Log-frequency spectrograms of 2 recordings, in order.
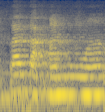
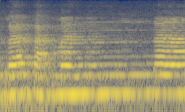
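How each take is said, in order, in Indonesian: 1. Bunyi sengau di tengah dipotong pendek. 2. Bunyi sengau di tengah ditahan lebih lama. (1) "kadang-kadang gini ibu susahnya" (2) "ditahan dulu gunanya"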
